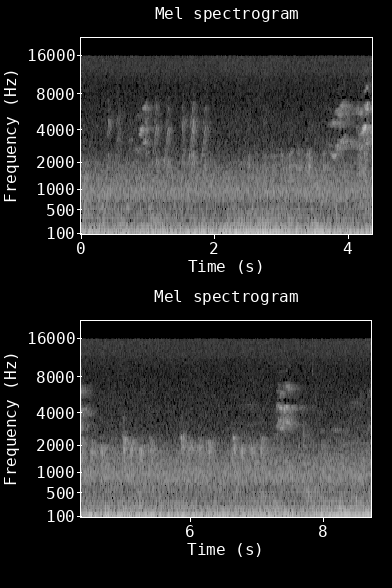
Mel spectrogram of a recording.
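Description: Birds chirping in short bursts, three of them a few seconds apart, with a run of quick ticking calls in between, over a faint low steady rumble.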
